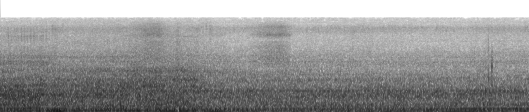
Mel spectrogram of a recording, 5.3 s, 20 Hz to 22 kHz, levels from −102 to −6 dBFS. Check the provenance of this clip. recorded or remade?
remade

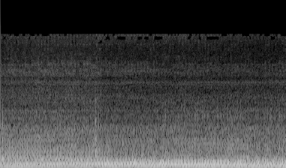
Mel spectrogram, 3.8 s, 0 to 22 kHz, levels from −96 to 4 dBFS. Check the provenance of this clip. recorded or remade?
recorded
